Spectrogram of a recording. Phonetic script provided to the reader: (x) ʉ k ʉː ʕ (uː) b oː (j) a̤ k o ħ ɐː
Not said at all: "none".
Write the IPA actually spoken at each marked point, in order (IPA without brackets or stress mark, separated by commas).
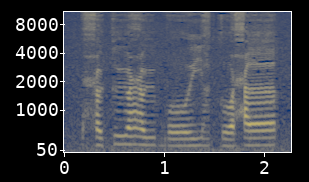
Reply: ħ, ʉː, j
